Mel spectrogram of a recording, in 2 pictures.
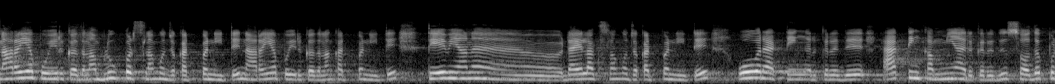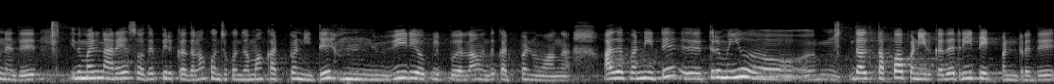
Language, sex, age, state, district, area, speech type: Tamil, female, 18-30, Tamil Nadu, Tiruchirappalli, rural, spontaneous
